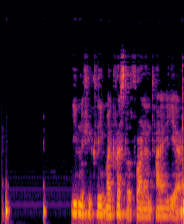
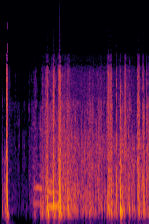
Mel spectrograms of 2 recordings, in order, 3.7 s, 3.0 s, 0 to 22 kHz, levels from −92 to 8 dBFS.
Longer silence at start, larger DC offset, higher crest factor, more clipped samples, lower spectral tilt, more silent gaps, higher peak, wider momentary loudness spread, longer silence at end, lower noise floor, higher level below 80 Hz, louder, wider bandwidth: about the same, 0 s vs 0.1 s; neither; second, 18 dB vs 24 dB; neither; about the same, -6 dB/octave vs -5 dB/octave; neither; about the same, -2 dBFS vs 0 dBFS; about the same, 11 LU vs 13 LU; about the same, 0 s vs 0 s; first, -68 dBFS vs -54 dBFS; first, -50 dBFS vs -60 dBFS; first, -20 LUFS vs -23 LUFS; second, 9.4 kHz vs 11 kHz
